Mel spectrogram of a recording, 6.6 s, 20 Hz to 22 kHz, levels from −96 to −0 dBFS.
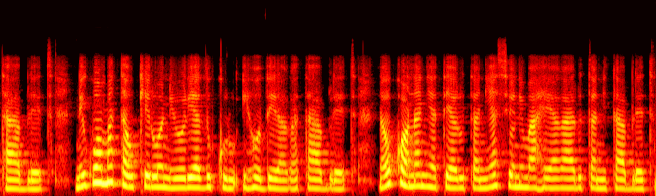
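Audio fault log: Throughout: Bluetooth SBC compression. The speech has a dull, flickering top end, with treble dropping in and out and a gritty, grainy noise riding on the sound, plus aliasing. This is likely SBC coding with a small bit pool, which fits a bitrate around 80 kbps. The codec splits the signal into a few wide sub-bands and shares out too few bits, so the weaker high bands get nearly none and the rest are coarsely quantised.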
